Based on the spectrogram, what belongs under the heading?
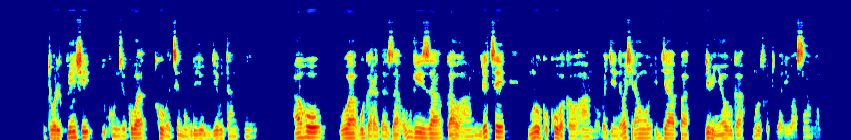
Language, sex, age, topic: Kinyarwanda, male, 18-24, finance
